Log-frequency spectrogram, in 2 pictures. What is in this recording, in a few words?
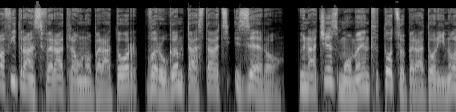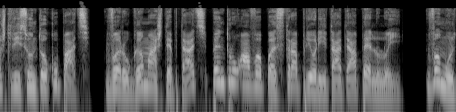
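Romanian male voice over, upbeat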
